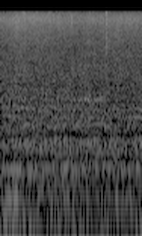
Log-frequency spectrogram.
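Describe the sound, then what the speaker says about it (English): Honey bees buzz steadily and close during a hive inspection, a dense continuous drone with no talk over it. "It's sitting right in the middle of all the other bees."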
